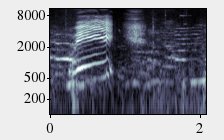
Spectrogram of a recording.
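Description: A young child's high-pitched voice calls out once, rising in pitch, with children playing on playground swings.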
